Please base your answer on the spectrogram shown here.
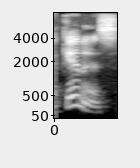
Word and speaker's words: Guinness: Am I pronouncing that right? Yeah, Guinness.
